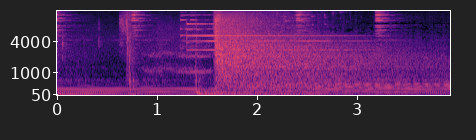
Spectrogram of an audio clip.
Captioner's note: loud crash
